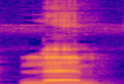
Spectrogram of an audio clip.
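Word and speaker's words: lamb: एल ए एम बी, यहाँ पे भी वही कंडीशन लागू हो रही है, लैम, इसको टी यू एम बी, थम, इसको थम पढ़ेंगे, बी साइलेंट रहेगा यहाँ पे भी।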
